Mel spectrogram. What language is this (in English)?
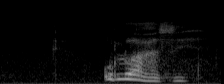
Zulu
